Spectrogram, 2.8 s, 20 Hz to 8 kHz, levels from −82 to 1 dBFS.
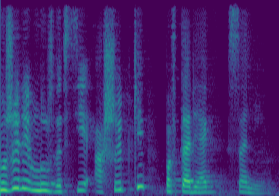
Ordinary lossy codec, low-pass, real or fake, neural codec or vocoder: none; none; fake; codec, 16 kHz, about 1 kbps, DyCAST, with the encoder's durations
